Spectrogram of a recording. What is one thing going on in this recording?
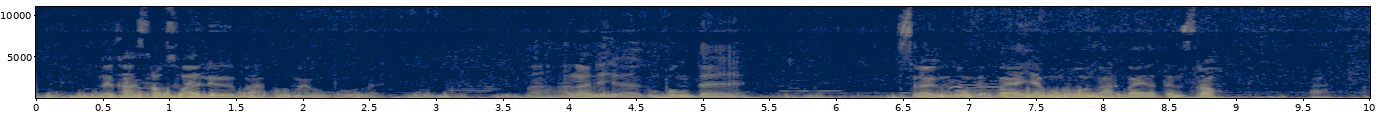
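Wind gusts roar against the microphone outdoors.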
